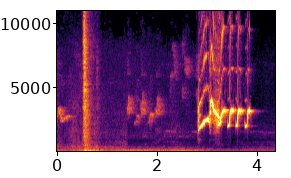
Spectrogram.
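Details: Orange-headed thrush in a relaxed song. After faint scattered whistles and a single click comes a quick chattering run of about eight sharp, slurred whistled notes that rise and fall. Low background hum throughout.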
